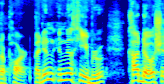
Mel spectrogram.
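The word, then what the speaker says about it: kadosh (קדוש): One is the more prolific general word, and this is, I'm putting up here the English pronunciation of the word kadosh.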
